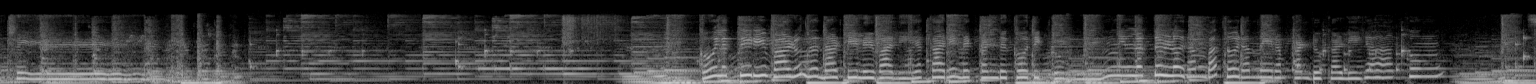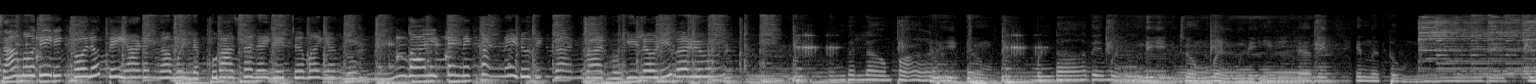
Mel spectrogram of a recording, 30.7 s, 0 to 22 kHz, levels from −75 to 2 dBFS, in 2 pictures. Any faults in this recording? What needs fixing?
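At 17.52 s there's a compressed frames skipped fault. A few frames, something like 70 ms' worth, never got decoded, so the audio jumps ahead. Worth re-encoding from a clean source and checking file integrity before delivery.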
